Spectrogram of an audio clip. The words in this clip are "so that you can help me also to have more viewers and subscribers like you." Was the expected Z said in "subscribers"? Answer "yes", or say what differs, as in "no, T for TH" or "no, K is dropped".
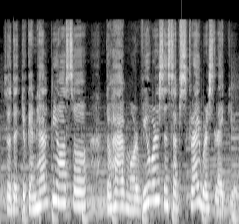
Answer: no, S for Z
